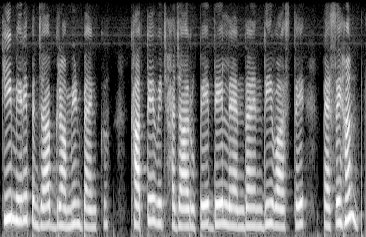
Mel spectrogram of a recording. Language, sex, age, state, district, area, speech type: Punjabi, female, 18-30, Punjab, Amritsar, urban, read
